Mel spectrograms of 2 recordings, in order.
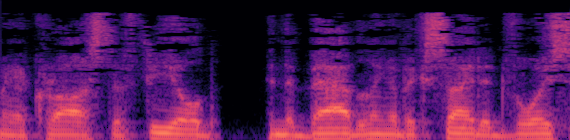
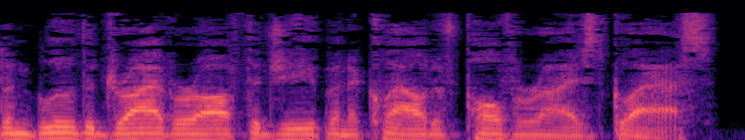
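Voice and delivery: ordinary delivery

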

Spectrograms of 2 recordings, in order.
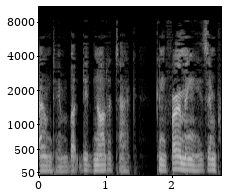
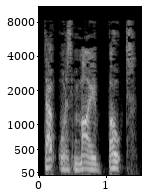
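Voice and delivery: slow, louder snarl of bitter anger; 4 semitones higher, 6 dB louder, slower than usual. Acted. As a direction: bite out each word, hurt and furious. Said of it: "Roselli snarled".

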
